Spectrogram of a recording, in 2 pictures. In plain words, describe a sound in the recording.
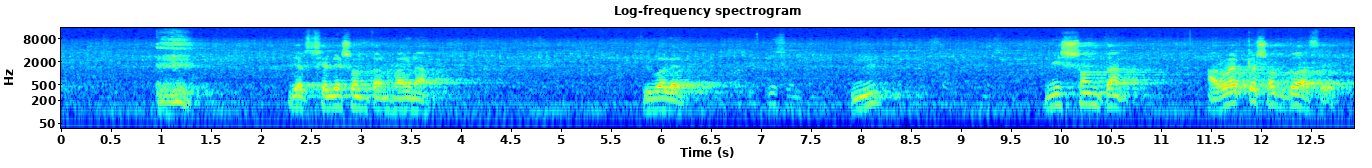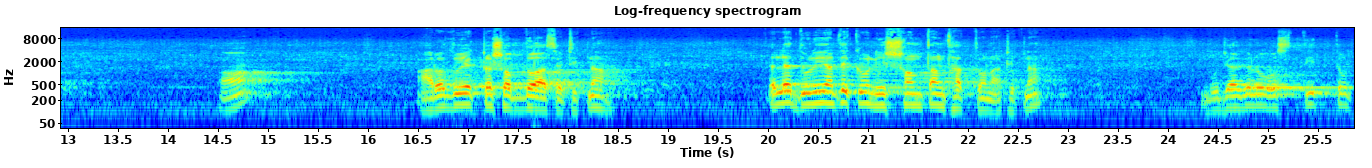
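An elderly man preaches with animation into a microphone, heard through loudspeakers.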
